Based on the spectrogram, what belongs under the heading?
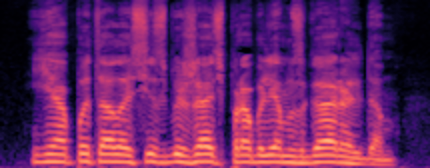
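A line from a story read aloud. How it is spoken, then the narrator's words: Plain. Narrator (Russian): ответила Фрэнни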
